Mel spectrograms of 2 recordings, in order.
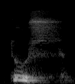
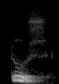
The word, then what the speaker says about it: tous: Tous. Tous. Comme le précédent cours, on avait bien vu que le S il se prononçait. Tous.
